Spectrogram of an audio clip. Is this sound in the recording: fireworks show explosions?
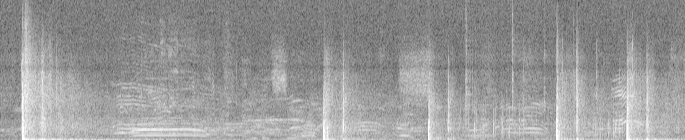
yes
